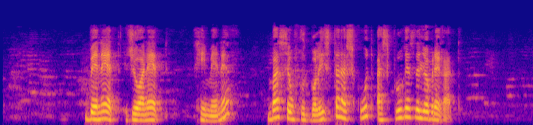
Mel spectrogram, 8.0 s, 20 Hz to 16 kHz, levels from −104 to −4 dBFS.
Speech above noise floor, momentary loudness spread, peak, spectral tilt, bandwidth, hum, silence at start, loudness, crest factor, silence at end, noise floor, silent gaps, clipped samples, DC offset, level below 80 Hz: 37 dB; 11 LU; -2 dBFS; -6 dB/octave; 7.8 kHz; none; 1.25 s; -20 LUFS; 18 dB; 1.25 s; -57 dBFS; none; under 0.1%; under 0.1%; -62 dBFS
